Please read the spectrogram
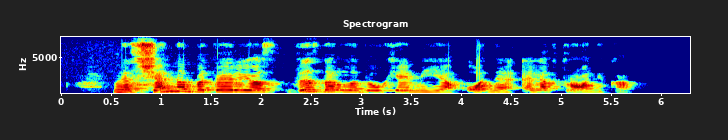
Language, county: Lithuanian, Vilnius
